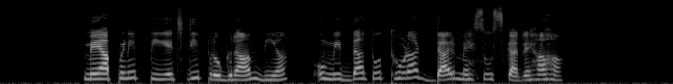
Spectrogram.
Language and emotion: Punjabi, fearful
